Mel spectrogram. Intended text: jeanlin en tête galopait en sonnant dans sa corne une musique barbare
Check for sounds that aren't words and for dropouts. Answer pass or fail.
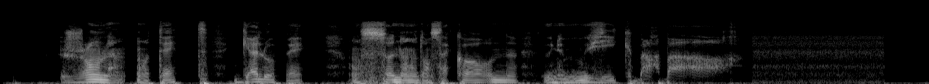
pass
